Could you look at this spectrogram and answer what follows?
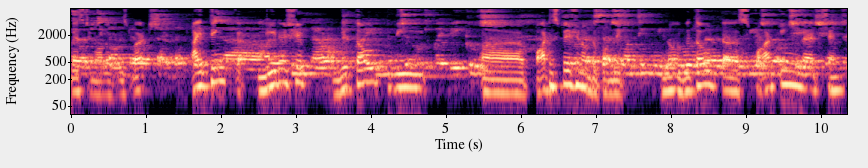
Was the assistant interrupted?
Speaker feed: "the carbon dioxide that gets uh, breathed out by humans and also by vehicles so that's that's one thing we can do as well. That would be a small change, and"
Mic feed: Yes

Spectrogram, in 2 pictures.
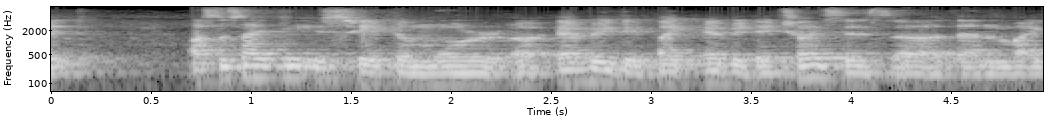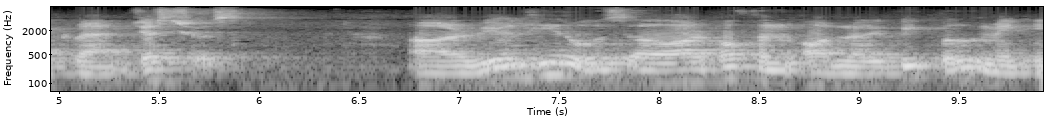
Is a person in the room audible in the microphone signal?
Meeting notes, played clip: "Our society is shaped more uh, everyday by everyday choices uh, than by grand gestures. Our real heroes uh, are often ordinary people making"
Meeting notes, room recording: No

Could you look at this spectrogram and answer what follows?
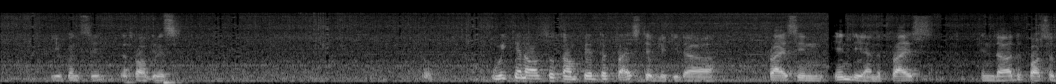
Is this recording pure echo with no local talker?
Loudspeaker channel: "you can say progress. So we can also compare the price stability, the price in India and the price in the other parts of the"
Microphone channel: No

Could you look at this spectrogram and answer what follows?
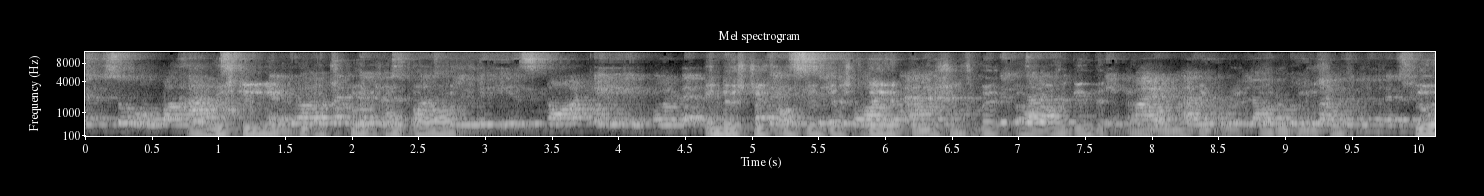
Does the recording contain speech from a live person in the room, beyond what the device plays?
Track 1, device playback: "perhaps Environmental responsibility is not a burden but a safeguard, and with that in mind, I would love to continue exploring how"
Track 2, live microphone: Yes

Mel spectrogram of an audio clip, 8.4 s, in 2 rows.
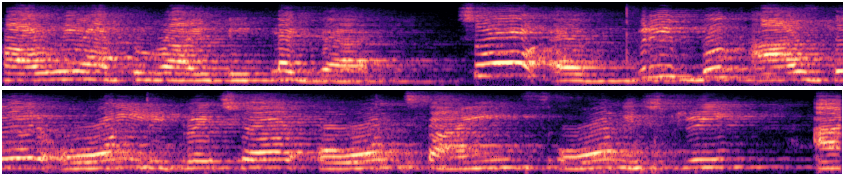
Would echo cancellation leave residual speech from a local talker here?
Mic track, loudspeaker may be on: No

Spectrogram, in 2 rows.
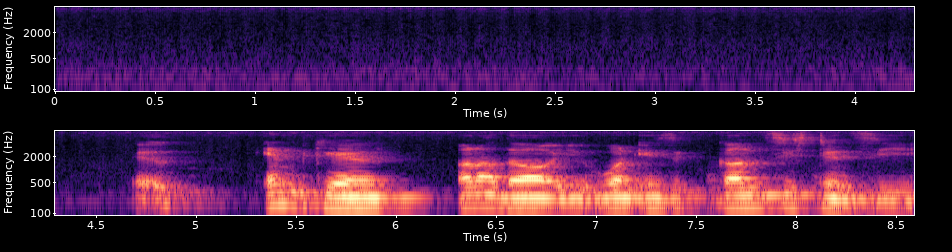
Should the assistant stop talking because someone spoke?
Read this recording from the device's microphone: Yes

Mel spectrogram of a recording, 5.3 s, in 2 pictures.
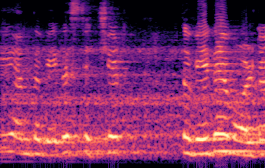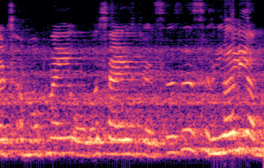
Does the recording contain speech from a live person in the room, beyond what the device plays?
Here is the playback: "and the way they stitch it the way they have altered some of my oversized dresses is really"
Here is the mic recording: No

